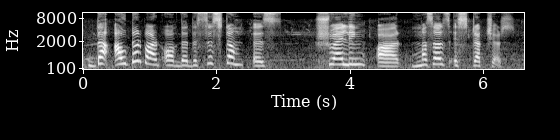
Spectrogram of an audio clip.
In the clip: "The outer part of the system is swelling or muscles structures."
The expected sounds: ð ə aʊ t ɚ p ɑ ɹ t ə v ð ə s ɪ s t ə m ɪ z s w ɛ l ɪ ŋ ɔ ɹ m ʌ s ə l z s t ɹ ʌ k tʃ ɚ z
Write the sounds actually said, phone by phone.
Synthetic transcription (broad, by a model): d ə aʊ t ɚ p ɑ ɹ t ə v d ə s ɪ s t ə m ɪ z ʃ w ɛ l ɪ ŋ ɔ ɹ m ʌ s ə l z s t ɹ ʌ k tʃ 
